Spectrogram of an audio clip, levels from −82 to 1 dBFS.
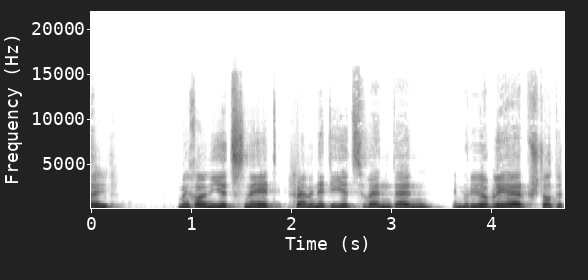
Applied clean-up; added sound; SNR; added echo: neural mask model DeepFilterNet 3.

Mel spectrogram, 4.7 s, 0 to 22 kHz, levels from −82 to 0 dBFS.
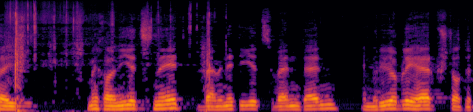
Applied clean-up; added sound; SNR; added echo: classical method spectral subtraction.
